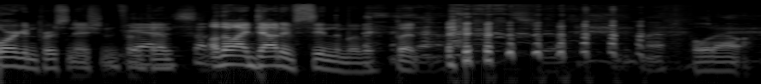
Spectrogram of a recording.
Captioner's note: laughter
